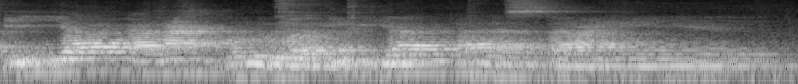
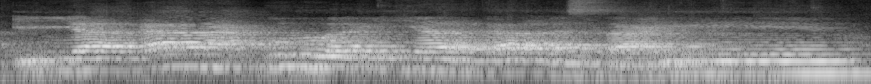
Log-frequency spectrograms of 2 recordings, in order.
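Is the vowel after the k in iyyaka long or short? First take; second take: short; long. First: The vowel after the k is kept short. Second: The vowel after the k is drawn out. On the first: The speaker calls it right. "Yang benar" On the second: The speaker calls it wrong. "Dipanjangin K-nya"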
